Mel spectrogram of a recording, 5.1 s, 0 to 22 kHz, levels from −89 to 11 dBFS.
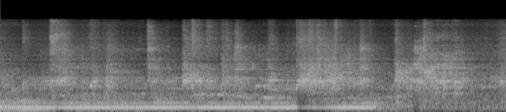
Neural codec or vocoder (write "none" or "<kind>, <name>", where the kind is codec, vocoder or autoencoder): codec, SNAC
